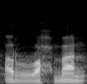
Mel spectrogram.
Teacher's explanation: Jadi ro yang dibaca tafkhim itu ketika fathah dia, ro di awal kalimat.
